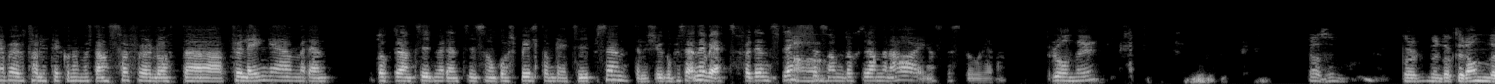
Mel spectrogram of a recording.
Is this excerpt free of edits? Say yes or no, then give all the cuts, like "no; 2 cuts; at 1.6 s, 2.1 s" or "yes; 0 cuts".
yes; 0 cuts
